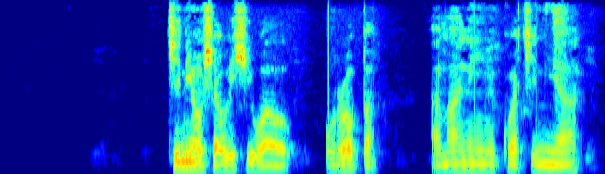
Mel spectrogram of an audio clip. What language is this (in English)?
Swahili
